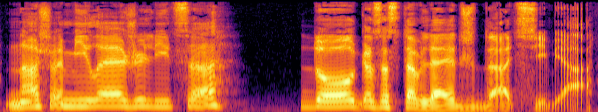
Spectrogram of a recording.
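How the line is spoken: Thin, sickly voice. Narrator (Russian): наконец сказал он тоненьким, болезненным голосом

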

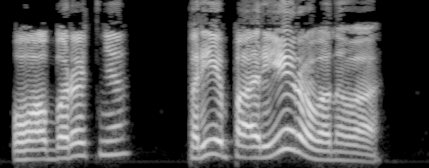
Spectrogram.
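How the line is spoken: Loud laughter. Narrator (Russian): Он расхохотался

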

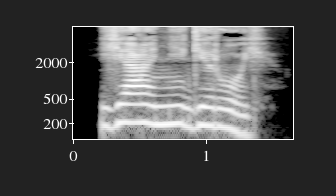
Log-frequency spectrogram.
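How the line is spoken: Weary objection. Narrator (Russian): устало возразила Марго

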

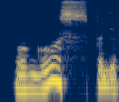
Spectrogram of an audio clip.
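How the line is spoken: Whispered. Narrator (Russian): прошептала Линда

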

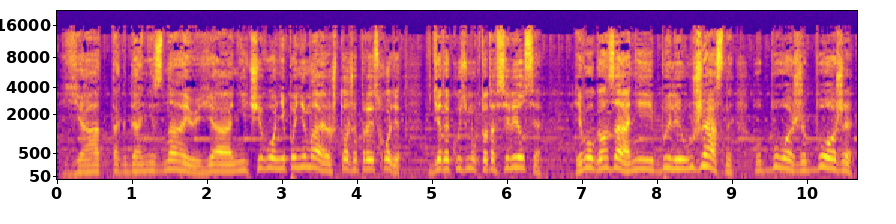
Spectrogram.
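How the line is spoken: Long drawn-out moan. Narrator (Russian): протяжно застонал Андрей

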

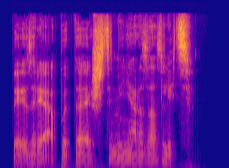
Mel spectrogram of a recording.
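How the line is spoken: Calm remark. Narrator (Russian): спокойно заметил Антуан

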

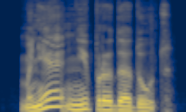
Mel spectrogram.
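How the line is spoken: Sigh. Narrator (Russian): вздохнул Аврелий

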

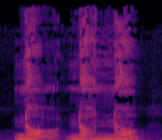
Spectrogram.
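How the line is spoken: Sobbing. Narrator (Spanish): sollozó Arya

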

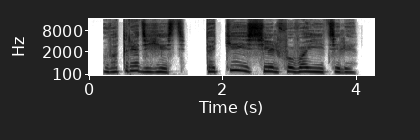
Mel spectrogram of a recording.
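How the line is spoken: Cooing. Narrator (Russian): проворковала Фата Мэй

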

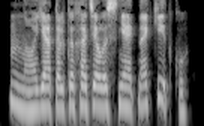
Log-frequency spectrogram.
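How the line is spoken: Indignant hissing woman. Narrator (Russian): возмутилась шипевшая женщина

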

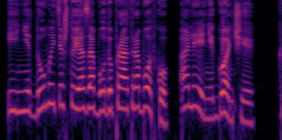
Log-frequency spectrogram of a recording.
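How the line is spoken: Shouted after departing people. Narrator (Russian): крикнула вслед удаляющимся горе-любовникам госпожа Лыськова

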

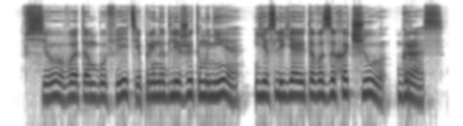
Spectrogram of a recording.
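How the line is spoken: Growled. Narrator (Russian): Прорычал он

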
